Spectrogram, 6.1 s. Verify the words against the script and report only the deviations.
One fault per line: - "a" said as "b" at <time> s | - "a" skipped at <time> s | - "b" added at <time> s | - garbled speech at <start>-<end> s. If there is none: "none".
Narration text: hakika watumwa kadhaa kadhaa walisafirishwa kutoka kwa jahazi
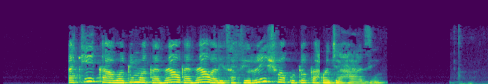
none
